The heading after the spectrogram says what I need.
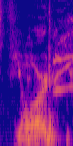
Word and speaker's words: fjord: I would love to see somebody who doesn't know how to pronounce fjord try to read that joke.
